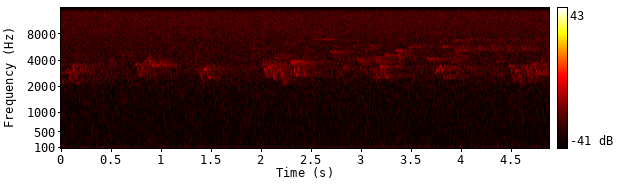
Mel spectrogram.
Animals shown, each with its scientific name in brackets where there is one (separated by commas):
Red-eyed Vireo (Vireo olivaceus), Winter Wren (Troglodytes hiemalis)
